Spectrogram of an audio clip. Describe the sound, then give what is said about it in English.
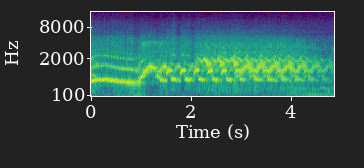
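A parrot mimics a siren: a loud, steady electronic-sounding tone that sweeps up into a rapid, wavering warble, repeating for several seconds before fading slightly at the end. “The parrot made that incredible sound again.”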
